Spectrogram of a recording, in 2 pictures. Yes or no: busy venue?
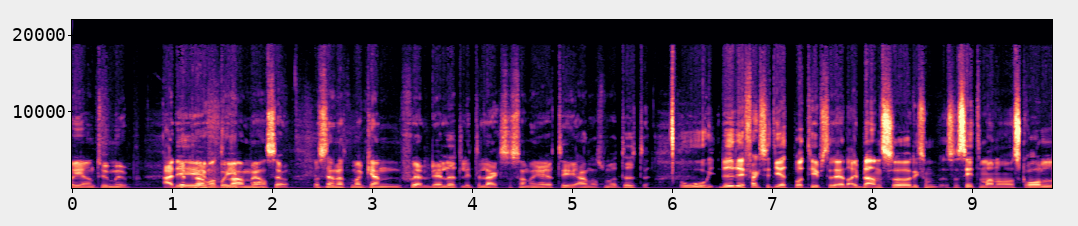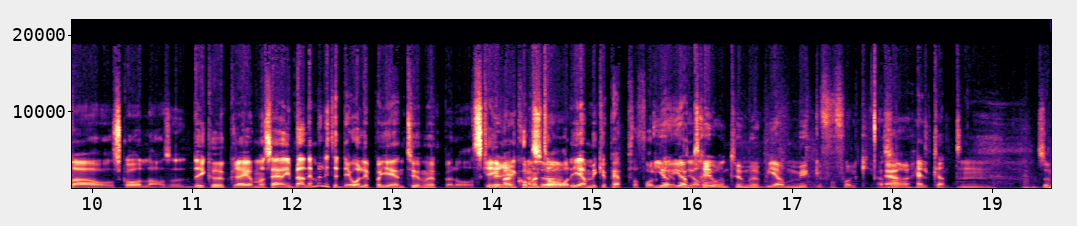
yes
